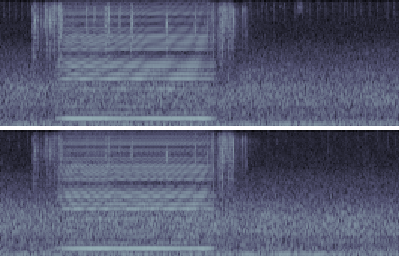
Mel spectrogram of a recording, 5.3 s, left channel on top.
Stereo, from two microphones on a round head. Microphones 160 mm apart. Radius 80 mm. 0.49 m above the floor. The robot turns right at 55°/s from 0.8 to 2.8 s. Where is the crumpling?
40° left (ahead or behind), 1.3 m; by 3.4 s centre (ahead or behind), 1.3 m.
